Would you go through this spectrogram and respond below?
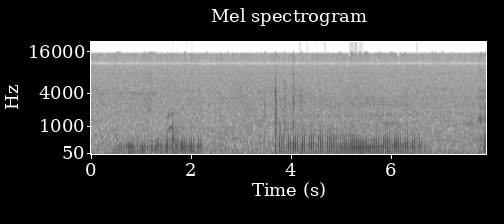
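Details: Persian leopard nuzzling affectionately, giving two long bouts of deep, rapid pulsed purring, the first about two seconds, the second about three, separated by a short pause with faint rustling.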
